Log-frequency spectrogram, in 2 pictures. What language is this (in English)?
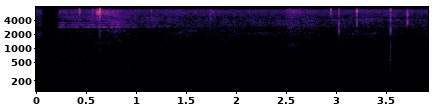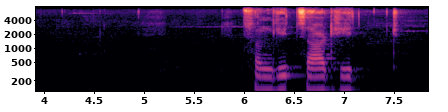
Nepali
